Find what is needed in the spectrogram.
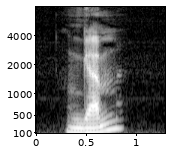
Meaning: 1. musical scale 2. range, gamut, series
- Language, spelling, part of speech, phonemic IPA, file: French, gamme, noun, /ɡam/, Fr-gamme.ogg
